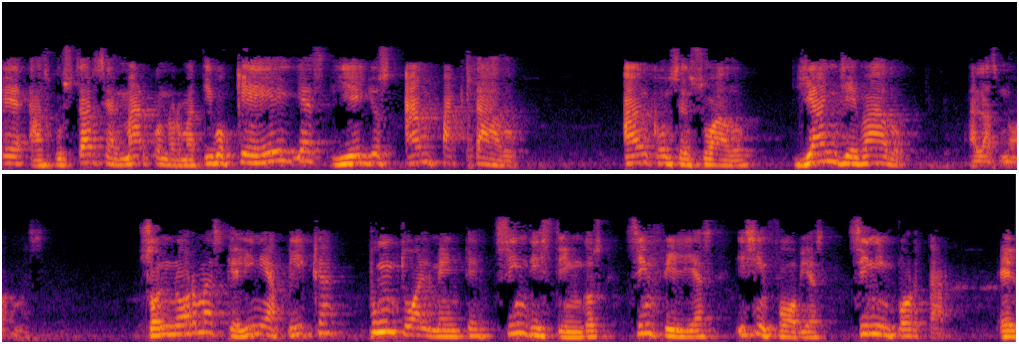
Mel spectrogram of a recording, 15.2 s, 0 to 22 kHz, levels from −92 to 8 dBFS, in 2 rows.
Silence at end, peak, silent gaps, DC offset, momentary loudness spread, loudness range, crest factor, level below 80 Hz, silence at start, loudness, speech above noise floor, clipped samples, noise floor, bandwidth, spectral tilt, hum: 0 s; -2 dBFS; none; under 0.1%; 11 LU; 4 LU; 20 dB; -58 dBFS; 0 s; -21 LUFS; 35 dB; under 0.1%; -55 dBFS; 7.6 kHz; -6.5 dB/octave; none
